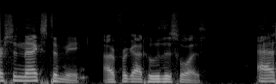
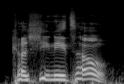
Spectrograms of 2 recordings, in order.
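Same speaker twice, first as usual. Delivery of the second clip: retold exasperated shout; 9 semitones higher, 8 dB louder, slower than usual. Retold quarrel with the teacher.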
